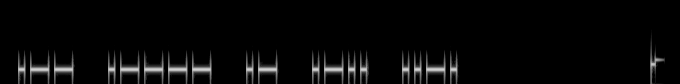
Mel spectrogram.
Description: Morse code, heard as a keyed tone, about 20 wpm, spaced as for 15 wpm, 700 Hz. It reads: W1ALF
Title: 193 Lesson 31g - Letter v - Call Signs 20wpm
